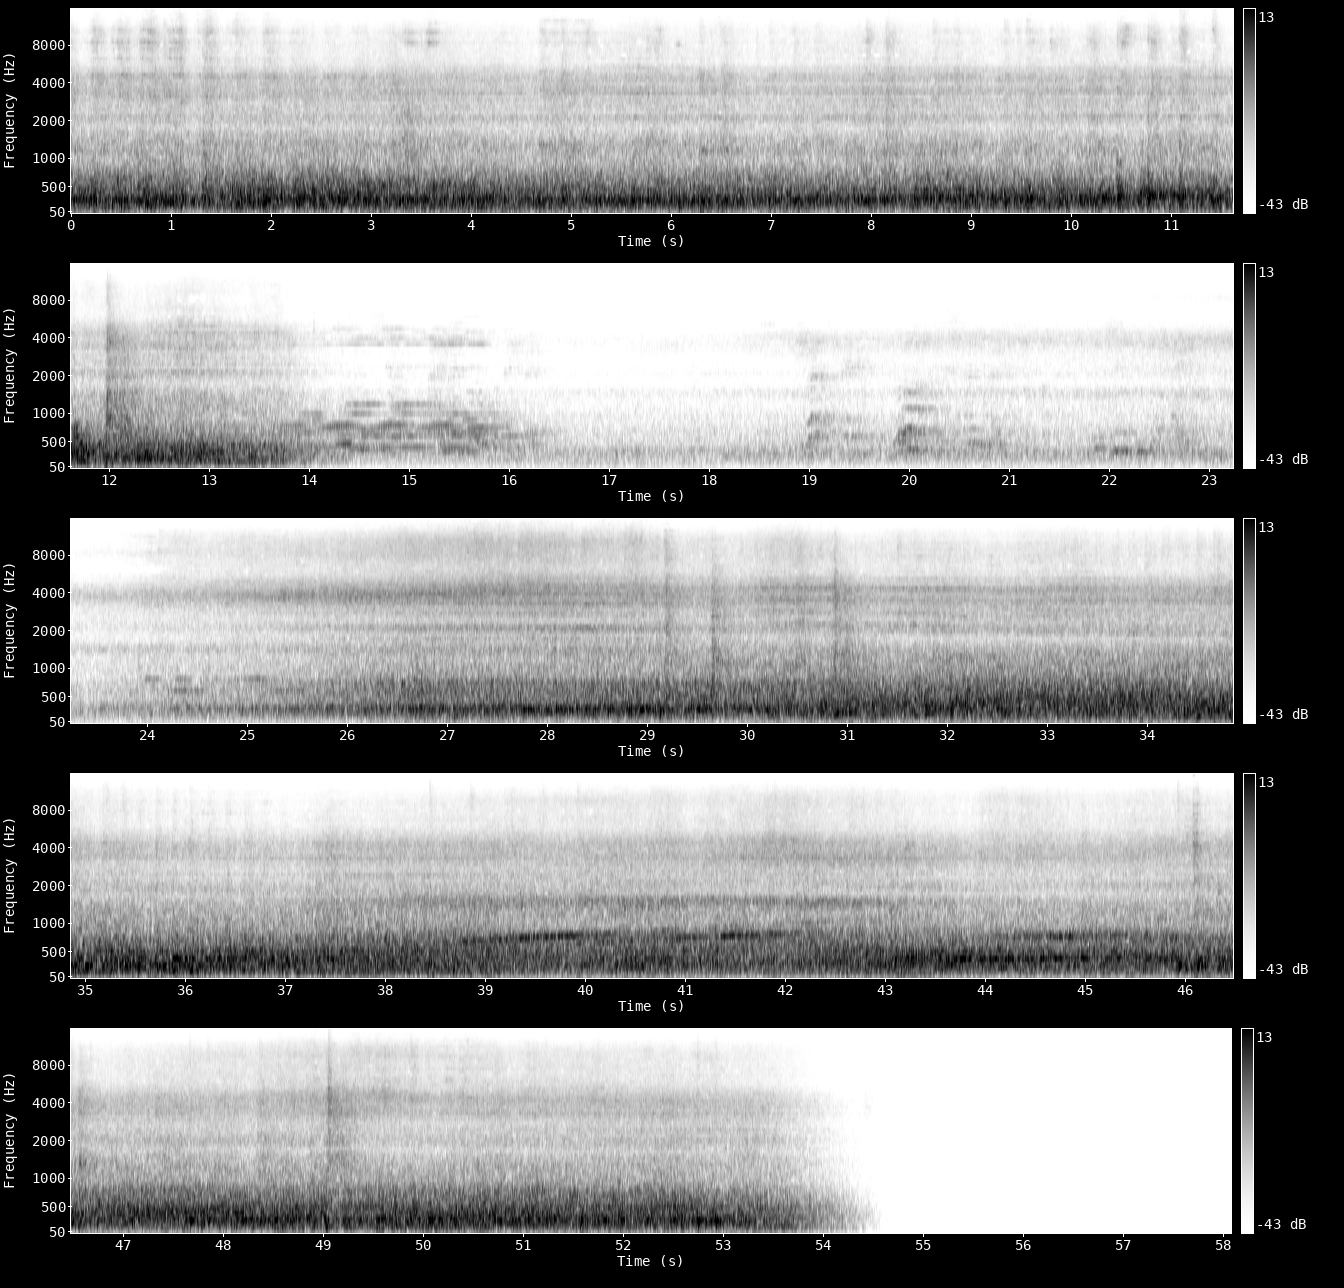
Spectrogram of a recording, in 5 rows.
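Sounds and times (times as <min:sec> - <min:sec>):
freight train passing: 0:00.0 - 0:54.5
commuter train passing: 0:00.0 - 0:54.6.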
